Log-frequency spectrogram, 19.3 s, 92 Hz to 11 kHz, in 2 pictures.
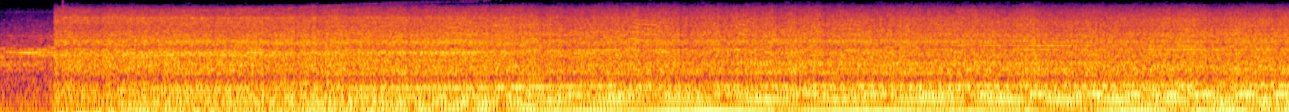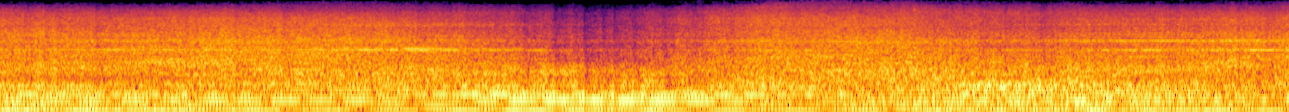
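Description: Class 158 diesel multiple unit moving along a station platform: its diesel engines give a steady low drone over the noise of the wheels on the rails. The sound comes in suddenly about half a second in and stays loud and even throughout.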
